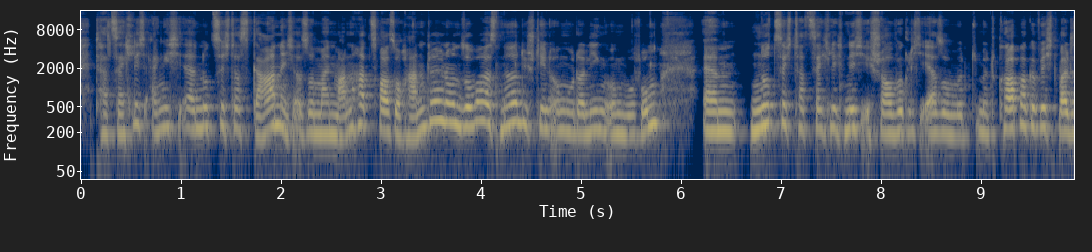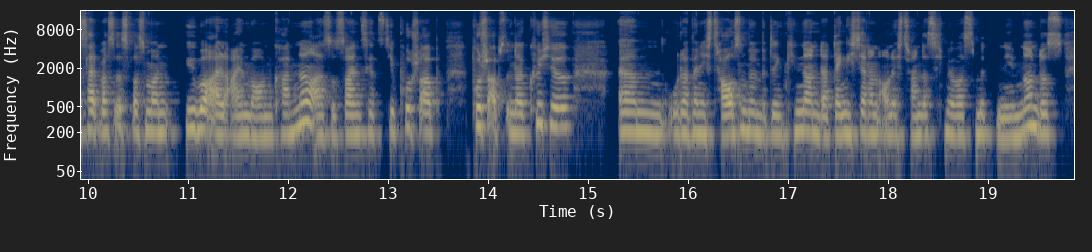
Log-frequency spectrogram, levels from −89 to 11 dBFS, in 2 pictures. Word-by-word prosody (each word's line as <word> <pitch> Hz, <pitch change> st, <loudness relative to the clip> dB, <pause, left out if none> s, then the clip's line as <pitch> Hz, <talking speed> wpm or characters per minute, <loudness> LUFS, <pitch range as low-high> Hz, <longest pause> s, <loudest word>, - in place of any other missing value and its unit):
Tatsächlich 195 Hz, +7 st, -4 dB
eigentlich, 235 Hz, +4 st, -4 dB
äh, 225 Hz, -1 st, -2 dB
nutze 245 Hz, +2 st, -1 dB
ich 245 Hz, -, -3 dB
das 230 Hz, -1 st, -5 dB
gar 210 Hz, +7 st, +2 dB
nicht. 245 Hz, -7 st, 0 dB
Also, 195 Hz, +1 st, -2 dB
mein 195 Hz, 0 st, 0 dB
Mann 190 Hz, +6 st, -1 dB
hat 260 Hz, -1 st, 0 dB
zwar 220 Hz, -5 st, +3 dB
so 190 Hz, -3 st, -1 dB
Hanteln 245 Hz, -, +2 dB
und 275 Hz, -3 st, +4 dB
sowas, 265 Hz, 0 st, +3 dB
ne? 275 Hz, +5 st, +3 dB
Die 275 Hz, -, 0 dB
stehen 240 Hz, -2 st, -3 dB
irgendwo 210 Hz, -2 st, -3 dB
oder 195 Hz, -1 st, 0 dB
liegen 215 Hz, +3 st, -2 dB
irgendwo 190 Hz, -1 st, -2 dB
rum. 235 Hz, +9 st, +1 dB, 0.4 s
Ähm, 210 Hz, 0 st, +2 dB
nutze 260 Hz, +6 st, +3 dB
ich 265 Hz, -, -3 dB
tatsächlich 230 Hz, -1 st, -4 dB
nicht, 225 Hz, +1 st, +1 dB
ich -, -, -4 dB
schaue 195 Hz, -2 st, +1 dB
wirklich 205 Hz, -1 st, -2 dB
eher -, -, +1 dB
so 200 Hz, -1 st, -2 dB
mit 185 Hz, 0 st, -7 dB
mit 195 Hz, -2 st, -6 dB
Körpergewicht, 240 Hz, +1 st, +2 dB
weil 205 Hz, -, +7 dB
das 200 Hz, +2 st, -3 dB
halt 215 Hz, -1 st, +3 dB
was 205 Hz, 0 st, 0 dB
ist, 235 Hz, -1 st, -2 dB
was 205 Hz, 0 st, -2 dB
man 205 Hz, -1 st, -1 dB
überall 225 Hz, -4 st, +4 dB
einbauen 175 Hz, -1 st, -1 dB
kann, 190 Hz, +2 st, -2 dB
ne? 295 Hz, +3 st, +6 dB
Also, 180 Hz, -1 st, -2 dB
seien 185 Hz, +1 st, 0 dB
es 190 Hz, +1 st, -5 dB
jetzt 195 Hz, +1 st, -8 dB
die 210 Hz, -, -3 dB
Push-up 200 Hz, -3 st, -1 dB, 0.3 s
Push-ups 250 Hz, -1 st, +2 dB
in 200 Hz, -, -1 dB
der 195 Hz, -1 st, +3 dB
Küche, 245 Hz, 0 st, +1 dB, 0.5 s
ähm, 205 Hz, -2 st, +1 dB
oder 195 Hz, 0 st, -2 dB
wenn 200 Hz, -1 st, 0 dB
ich 190 Hz, 0 st, -1 dB
draußen 190 Hz, +3 st, +3 dB
bin 205 Hz, -1 st, -1 dB
mit 185 Hz, -1 st, -5 dB
den 185 Hz, -1 st, -2 dB
Kindern, 205 Hz, +1 st, 0 dB
da 175 Hz, -, 0 dB
denke 190 Hz, +2 st, 0 dB
ich 190 Hz, +1 st, -2 dB
ja 200 Hz, -, 0 dB
dann 195 Hz, -1 st, -1 dB
auch -, -, -3 dB
nicht 185 Hz, 0 st, -4 dB
dran, 180 Hz, 0 st, -3 dB
dass 185 Hz, 0 st, -3 dB
ich 185 Hz, -, -13 dB
mir 190 Hz, -2 st, -1 dB
was 180 Hz, 0 st, -3 dB
mitnehme, 185 Hz, -2 st, -2 dB
ne? 245 Hz, -, +4 dB
Das 195 Hz, -1 st, -1 dB
205 Hz, 250 wpm, -24 LUFS, 190-235 Hz, 0.5 s, weil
